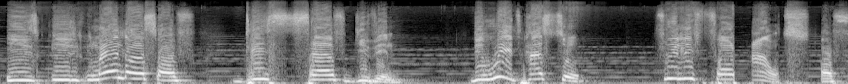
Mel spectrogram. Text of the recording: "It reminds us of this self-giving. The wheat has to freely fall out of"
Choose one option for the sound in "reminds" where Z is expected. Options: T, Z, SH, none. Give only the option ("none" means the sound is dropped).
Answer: none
